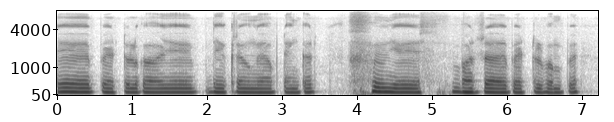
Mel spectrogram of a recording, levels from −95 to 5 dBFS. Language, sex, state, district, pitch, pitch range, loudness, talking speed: Hindi, male, Chhattisgarh, Bastar, 135 Hz, 130-140 Hz, -26 LUFS, 135 wpm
